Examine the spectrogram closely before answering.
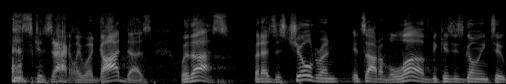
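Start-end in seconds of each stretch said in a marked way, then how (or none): none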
